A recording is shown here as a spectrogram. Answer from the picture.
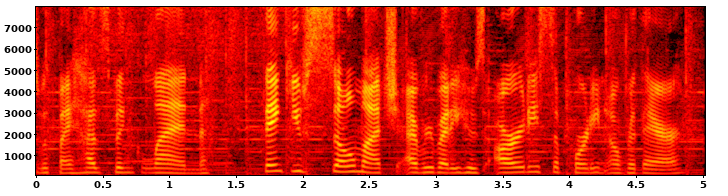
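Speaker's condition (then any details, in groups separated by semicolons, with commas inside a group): No condition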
